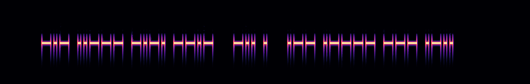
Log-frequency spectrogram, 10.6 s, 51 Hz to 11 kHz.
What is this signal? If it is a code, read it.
Morse code, heard as a keyed tone, about 20 wpm, 700 Hz. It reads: K2CQ DE W1OL
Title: USA Callsign DE Callsign - 4 Characters - 20wpm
